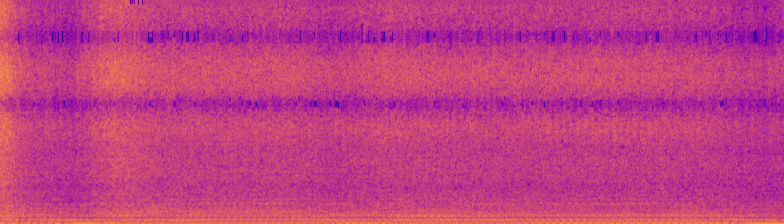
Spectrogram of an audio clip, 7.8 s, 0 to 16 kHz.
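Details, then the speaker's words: 1983 Mustang with cammed 5.3 LS from 2002 Avalanche, in park, thermostat not yet open, idling around 750 rpm (briefly dropped to 700 via HP2): loud lopey uneven chop, slight hesitation on the rev; flat-spotted idle needing tuning, cylinder temps even within 10 degrees. "It's got a little flat spotted idle, so we'll have to look at that. But cylinder temps all look pretty even, within 10 degrees or so. It's definitely got more chop with less RPM."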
